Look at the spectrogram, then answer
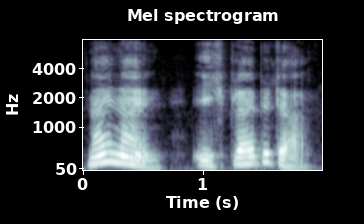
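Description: A man's voice: medium pitch, big pitch swings, unhurried, vocal fry, darkish tone, voice pushed up. A man voicing a wooden puppet boy who protests earnestly.

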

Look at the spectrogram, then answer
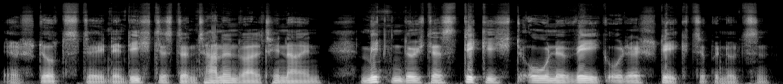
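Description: Male audiobook narrator with a very deep, unhurried read and a dry, close sound. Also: no room sound. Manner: slow, measured storytelling. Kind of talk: scripted narration.

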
